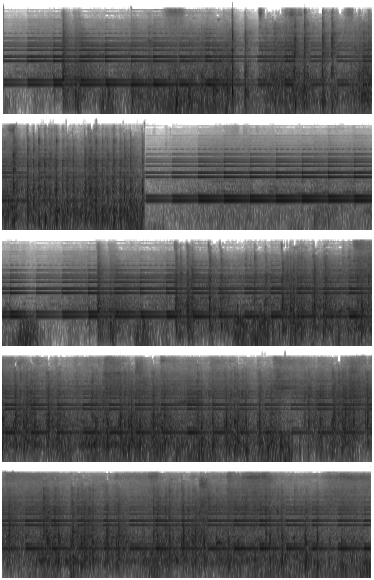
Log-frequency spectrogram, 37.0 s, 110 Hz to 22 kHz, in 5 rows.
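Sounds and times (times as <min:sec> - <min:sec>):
level crossing warning bell: 0:00.0 - 0:08.8, 0:10.2 - 0:36.9
train wheels clattering over rail joints: 0:02.9 - 0:10.3, 0:18.2 - 0:36.9.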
